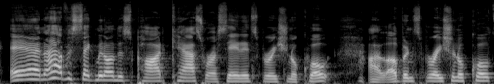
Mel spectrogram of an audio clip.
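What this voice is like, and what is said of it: Sick, rough-sounding voice. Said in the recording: “my voice sounds fucked up ... I'm a little sick ... coughing and sneezing”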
